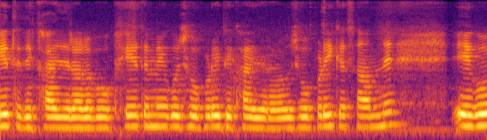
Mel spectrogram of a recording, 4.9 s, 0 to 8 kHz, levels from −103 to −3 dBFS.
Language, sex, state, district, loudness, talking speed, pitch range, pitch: Bhojpuri, female, Uttar Pradesh, Gorakhpur, -16 LUFS, 235 wpm, 180-200 Hz, 190 Hz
